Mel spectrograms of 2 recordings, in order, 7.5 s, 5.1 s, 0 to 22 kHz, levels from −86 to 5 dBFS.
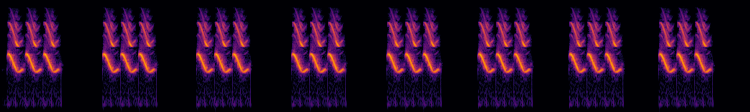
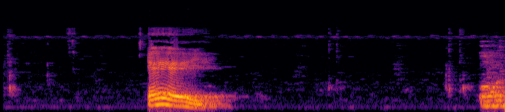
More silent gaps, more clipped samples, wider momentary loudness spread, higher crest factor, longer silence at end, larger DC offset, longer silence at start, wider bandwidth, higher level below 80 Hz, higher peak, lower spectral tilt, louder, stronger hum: neither; neither; second, 8 LU vs 16 LU; second, 14 dB vs 20 dB; first, 0.4 s vs 0 s; neither; second, 0.05 s vs 1.45 s; first, 17 kHz vs 9.2 kHz; second, under -90 dBFS vs -62 dBFS; about the same, -4 dBFS vs -2 dBFS; second, 8 dB/octave vs -7 dB/octave; about the same, -13 LUFS vs -15 LUFS; neither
